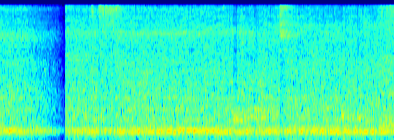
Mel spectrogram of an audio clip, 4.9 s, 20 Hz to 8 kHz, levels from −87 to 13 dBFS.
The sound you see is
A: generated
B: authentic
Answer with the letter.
A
